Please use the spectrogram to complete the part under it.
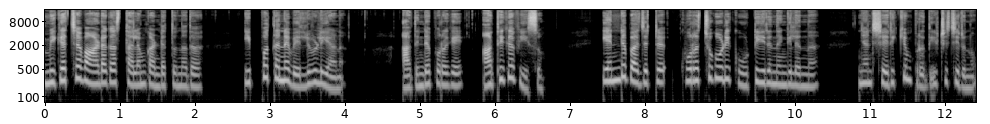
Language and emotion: Malayalam, sad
